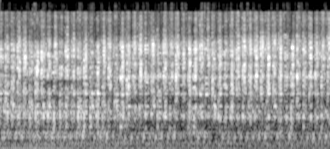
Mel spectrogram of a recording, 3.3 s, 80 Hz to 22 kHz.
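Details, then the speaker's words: Whale FP0184 Watermaster water pump in a 16-month-old Bailey motorhome, reassembled after no-flow fault following winter drain-down: even motor buzz with light gurgle drawing water, priming smoothly; normal water pump running. "you can hear the pump running now bit of a gurgling sound but no speak spring it"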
